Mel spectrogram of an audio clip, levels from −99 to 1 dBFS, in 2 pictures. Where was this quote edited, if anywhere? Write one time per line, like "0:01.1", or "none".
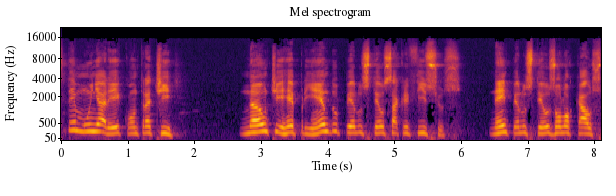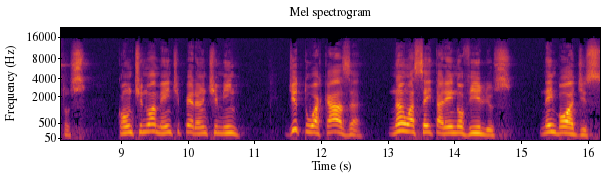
0:02.5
